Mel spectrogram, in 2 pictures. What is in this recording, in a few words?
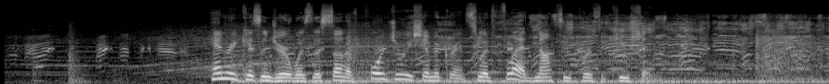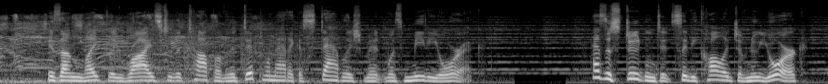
English American documentaries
